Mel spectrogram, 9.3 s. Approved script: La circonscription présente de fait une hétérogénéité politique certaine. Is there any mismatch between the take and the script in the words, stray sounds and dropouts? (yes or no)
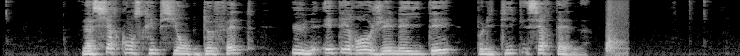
yes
